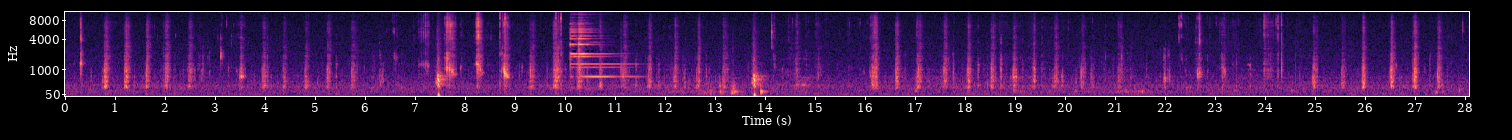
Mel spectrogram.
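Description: Close-up crunching and chewing of raw vegetables such as red bell pepper, crisp bites and chews coming about once a second. About ten seconds in comes a short ringing clink that fades over a second or so.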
